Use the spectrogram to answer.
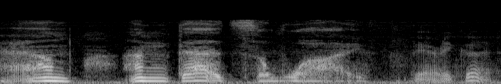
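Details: Spastic dysarthria in a patient describing a picture during a clinical speech assessment.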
